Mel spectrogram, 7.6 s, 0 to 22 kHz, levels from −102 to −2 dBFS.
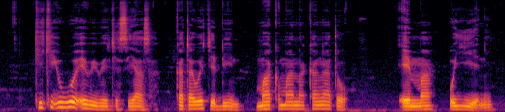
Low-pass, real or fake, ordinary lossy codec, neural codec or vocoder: none; real; none; none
